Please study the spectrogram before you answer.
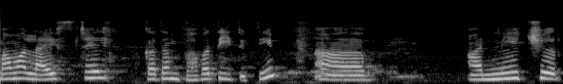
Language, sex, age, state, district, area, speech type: Sanskrit, female, 18-30, Tamil Nadu, Thanjavur, rural, spontaneous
